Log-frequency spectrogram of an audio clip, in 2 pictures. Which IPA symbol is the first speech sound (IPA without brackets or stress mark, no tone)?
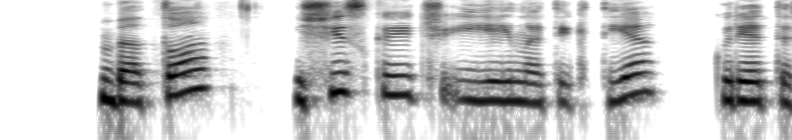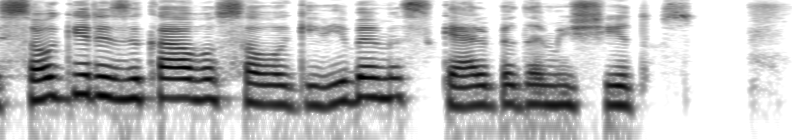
bʲ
